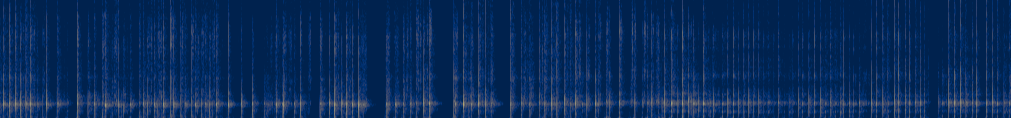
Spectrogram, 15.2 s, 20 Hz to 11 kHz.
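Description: A yellow hollow plastic sunscreen spray bottle, about 20 cm long with liquid inside, is held in one hand and tapped fast with its own translucent plastic cap and fingertips. The result is rapid streams of short, dry, hollow clicks with a steady tone around 1.3 kHz that die away almost instantly. A few brief pauses break up the tapping.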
